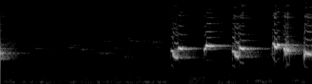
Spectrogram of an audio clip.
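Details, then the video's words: Sooty-headed bulbul in chattering song, recorded for luring and tutoring other birds: one brief note, a second and a half of silence, then five quick whistled phrases of falling and rising notes. "BURUNG JOGJOG/TRUCUK NGEROPEL"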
